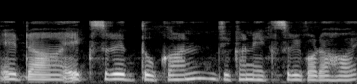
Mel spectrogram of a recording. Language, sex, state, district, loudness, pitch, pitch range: Bengali, female, West Bengal, Malda, -16 LUFS, 215 Hz, 200-230 Hz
